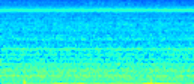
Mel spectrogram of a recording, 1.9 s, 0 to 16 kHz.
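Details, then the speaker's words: Planar diesel air heater installed in an overland vehicle, set to 84°F with cabin at 77°F, running at full blast: low steady hum, soft fan hiss and faint ticks, relatively quiet. Normal running. "so this is what the heater sounds like running on full blast"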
